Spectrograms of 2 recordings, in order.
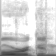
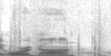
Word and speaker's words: Oregon: I know people from Oregon get really pissed off you say Oregon. You say Oregon? Oh my god, dude. It's like you kick their grandma right in front of them.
